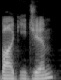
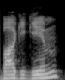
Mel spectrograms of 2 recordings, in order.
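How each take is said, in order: First: The second word starts with a j sound. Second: The second word starts with a hard g. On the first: This is the speaker's preferred way. "or as I like to pronounce it" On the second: This is the usual name. "we have Boggy Gim"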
